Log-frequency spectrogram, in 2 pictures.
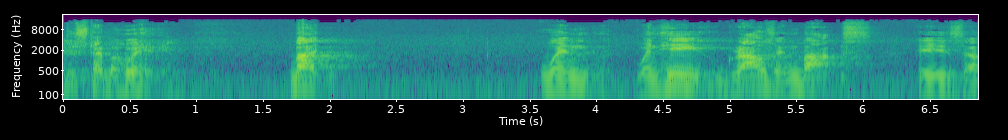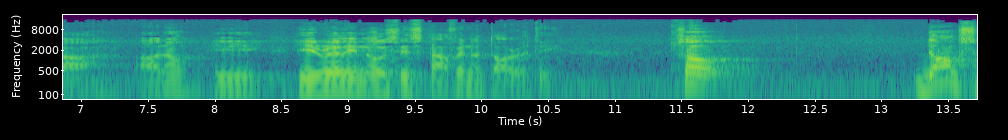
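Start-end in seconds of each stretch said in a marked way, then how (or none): none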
